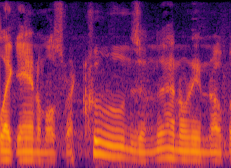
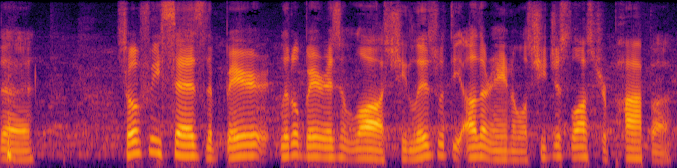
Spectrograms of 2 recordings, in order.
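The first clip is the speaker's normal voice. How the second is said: normal talking voice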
